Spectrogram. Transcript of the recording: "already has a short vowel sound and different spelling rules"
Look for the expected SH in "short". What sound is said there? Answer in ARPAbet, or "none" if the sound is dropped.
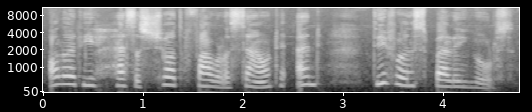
SH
